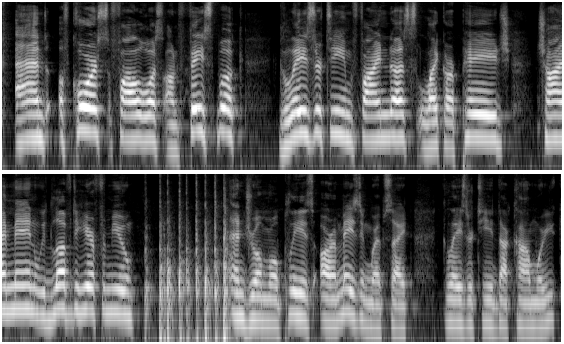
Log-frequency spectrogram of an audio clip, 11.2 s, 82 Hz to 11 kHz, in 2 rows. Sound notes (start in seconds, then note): 7.0 drumming on desk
